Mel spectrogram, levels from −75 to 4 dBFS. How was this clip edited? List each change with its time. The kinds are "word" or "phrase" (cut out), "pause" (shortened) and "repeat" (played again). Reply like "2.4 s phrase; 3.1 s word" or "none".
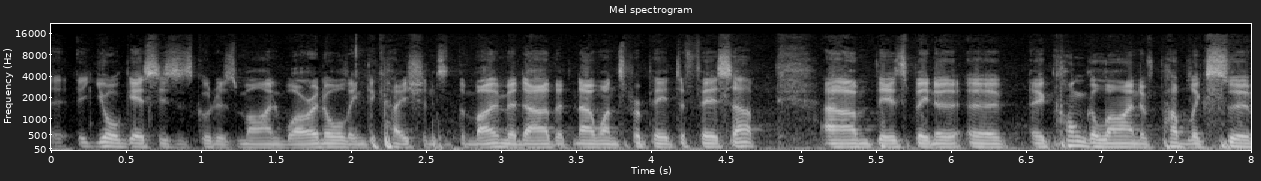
none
